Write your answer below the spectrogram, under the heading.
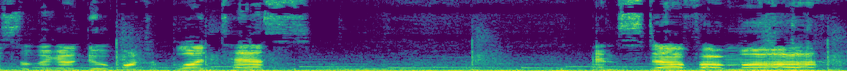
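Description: Over loud music in the background, a man speaks at a fairly quick pace, the sound dry with no echo. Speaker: vlogger. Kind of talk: casual vlog chat. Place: car. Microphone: phone near.

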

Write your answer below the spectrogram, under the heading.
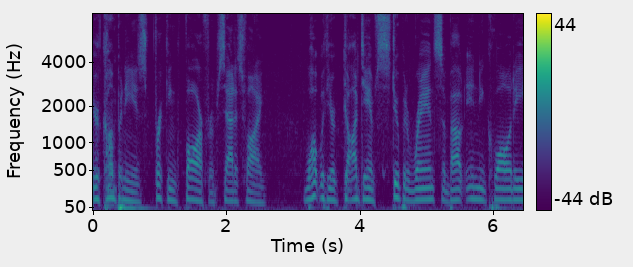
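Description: A man does a growling, hissing put-on character voice at a medium pitch. His pace is moderate. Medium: read story. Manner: roaring, growling, seething, contemptuous.

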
